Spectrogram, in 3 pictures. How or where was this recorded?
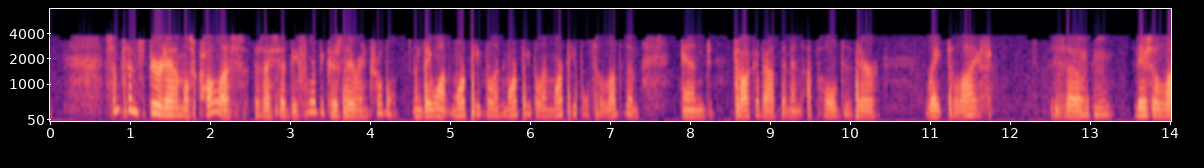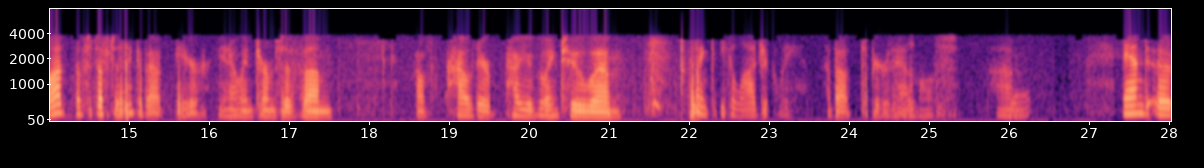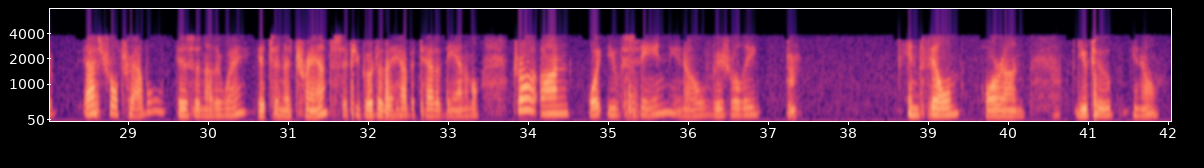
phone line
